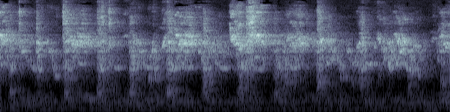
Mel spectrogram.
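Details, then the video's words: Pet budgerigars in a happy mood, chirping in quick choppy bursts about twice a second, harsh squawky notes mixed with twittering. "VERY HAPPY BIRDS #chirpingbirds #budgie"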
